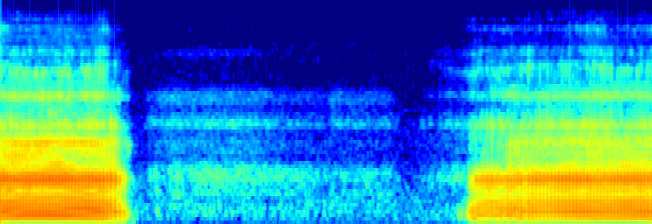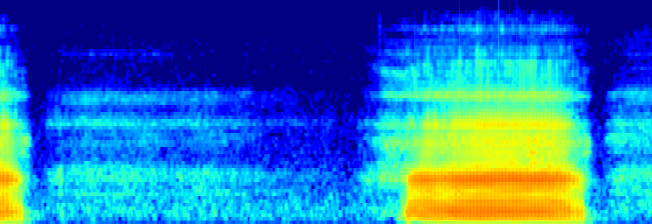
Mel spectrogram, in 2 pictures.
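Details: Loud, rough, rattling snores on each in-breath, three in about ten seconds, with quiet exhalations between; heavy snoring.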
